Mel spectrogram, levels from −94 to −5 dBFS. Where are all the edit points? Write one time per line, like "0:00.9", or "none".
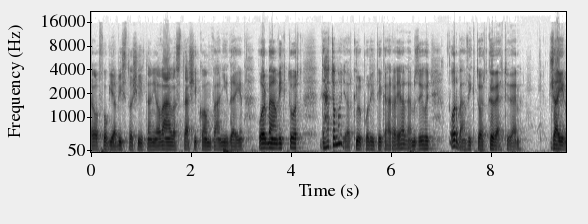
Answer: none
